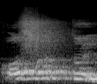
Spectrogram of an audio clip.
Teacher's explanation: उक़्तुल, यहाँ पे हमजा काफ पे जज़्म है, मैंने बताया काफ पे जज़्म तो कलकला होता है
